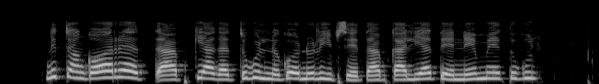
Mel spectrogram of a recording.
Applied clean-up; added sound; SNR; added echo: none; none; none; none.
